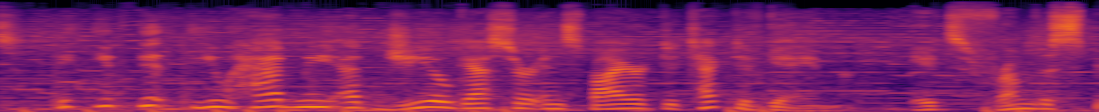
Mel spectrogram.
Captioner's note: assorted mouth noises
